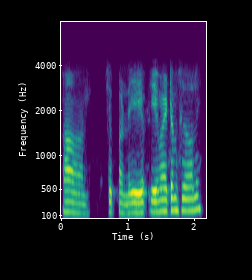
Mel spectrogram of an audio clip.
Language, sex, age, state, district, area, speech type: Telugu, male, 18-30, Telangana, Ranga Reddy, urban, conversation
